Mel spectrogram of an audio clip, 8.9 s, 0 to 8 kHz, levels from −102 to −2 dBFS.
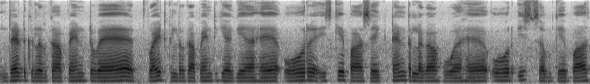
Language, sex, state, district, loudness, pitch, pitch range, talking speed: Hindi, male, Rajasthan, Bikaner, -17 LUFS, 125 Hz, 120-135 Hz, 185 wpm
